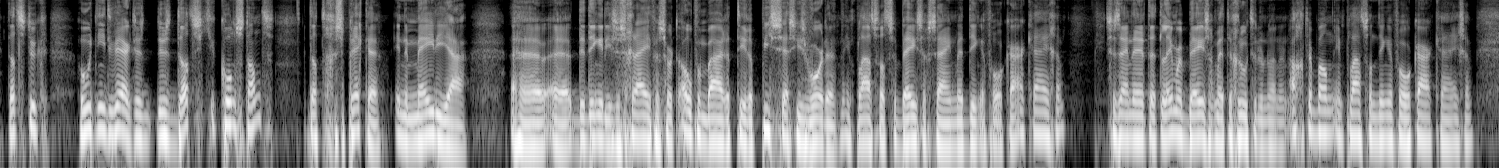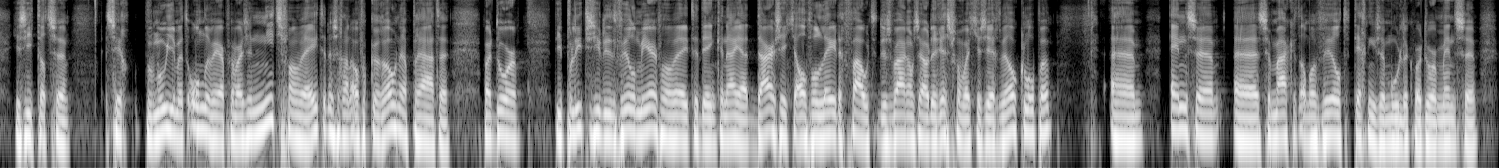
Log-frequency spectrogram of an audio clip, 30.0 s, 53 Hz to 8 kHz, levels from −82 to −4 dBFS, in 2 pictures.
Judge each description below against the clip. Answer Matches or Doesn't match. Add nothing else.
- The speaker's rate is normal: Doesn't match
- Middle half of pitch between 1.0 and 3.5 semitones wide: Matches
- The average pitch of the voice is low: Matches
